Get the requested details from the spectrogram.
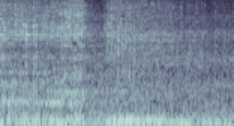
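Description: big cat roaring

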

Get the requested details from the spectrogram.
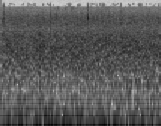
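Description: gentle rain falling

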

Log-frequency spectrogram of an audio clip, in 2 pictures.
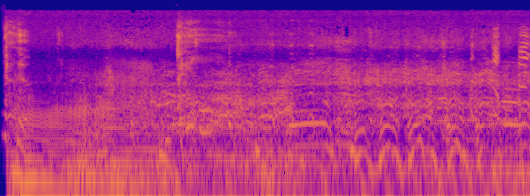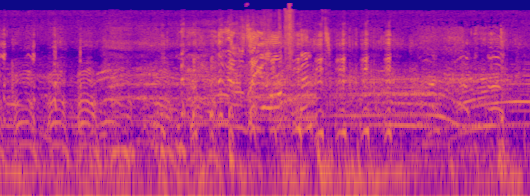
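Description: crowd reacting

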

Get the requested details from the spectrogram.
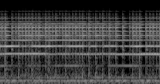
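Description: alarm bells ringing

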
